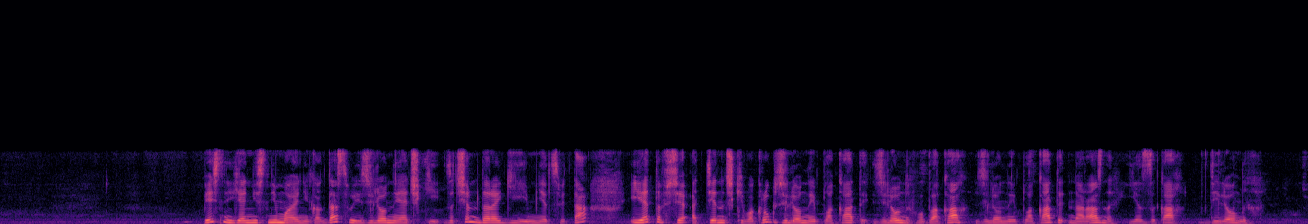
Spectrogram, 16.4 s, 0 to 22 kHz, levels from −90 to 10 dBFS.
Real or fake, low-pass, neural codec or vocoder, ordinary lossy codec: real; 7.2 kHz; none; none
